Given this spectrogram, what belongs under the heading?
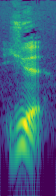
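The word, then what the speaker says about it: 月: And by the way, these two elements separately, this element is pronounced yue, and it means moon, or it can be pronounced ro, and it means meat.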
